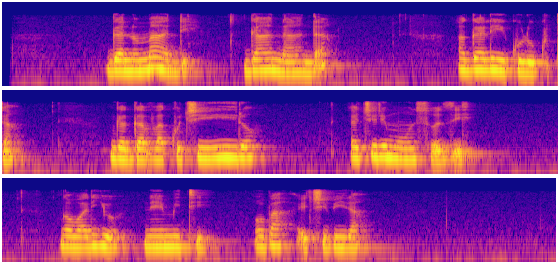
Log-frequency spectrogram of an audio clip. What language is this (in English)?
Soga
